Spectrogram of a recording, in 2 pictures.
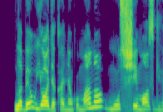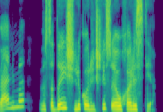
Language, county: Lithuanian, Kaunas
